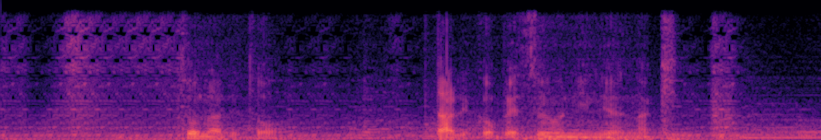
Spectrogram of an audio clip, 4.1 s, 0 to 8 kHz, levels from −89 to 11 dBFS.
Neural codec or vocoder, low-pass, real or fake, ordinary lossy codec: codec, 16 kHz, 0.4 kbps, LongCat-Audio-Codec; 7.2 kHz; fake; none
